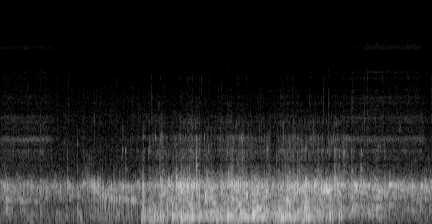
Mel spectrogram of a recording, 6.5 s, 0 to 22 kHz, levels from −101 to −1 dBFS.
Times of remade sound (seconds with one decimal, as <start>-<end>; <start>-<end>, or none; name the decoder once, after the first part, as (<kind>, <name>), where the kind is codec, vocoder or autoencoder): none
